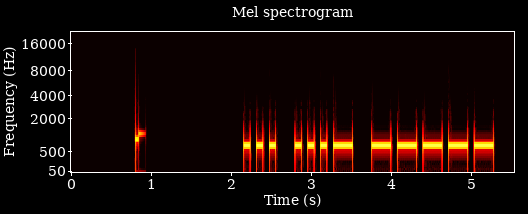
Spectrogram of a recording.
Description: Morse code, heard as a keyed tone, about 15 wpm, 700 Hz. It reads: SV0
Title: Callsign Prefixes for Top 50 DXCC - 15wpm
